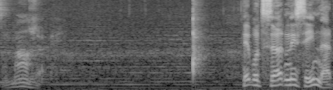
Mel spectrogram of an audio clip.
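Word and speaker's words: Amalj'aa: And thus did we make allies of the Amalja. Oh, that's how you pronounce it, Malja.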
